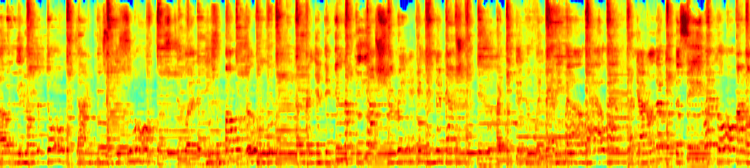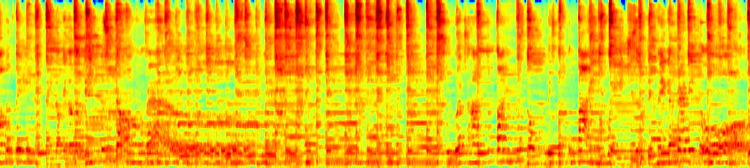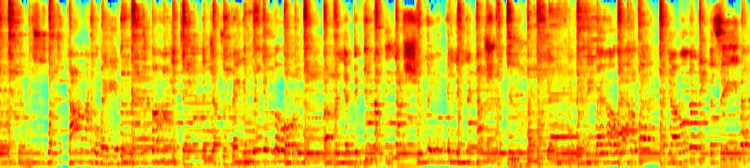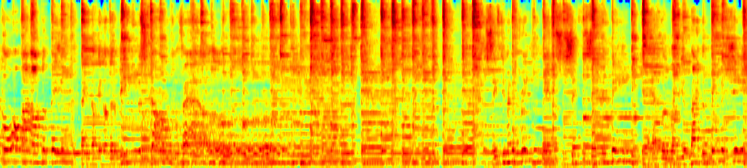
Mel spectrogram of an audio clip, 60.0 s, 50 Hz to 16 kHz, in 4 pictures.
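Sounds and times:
acoustic guitar strumming: 0.0s - 59.9s
mandolin playing: 0.0s - 59.9s.

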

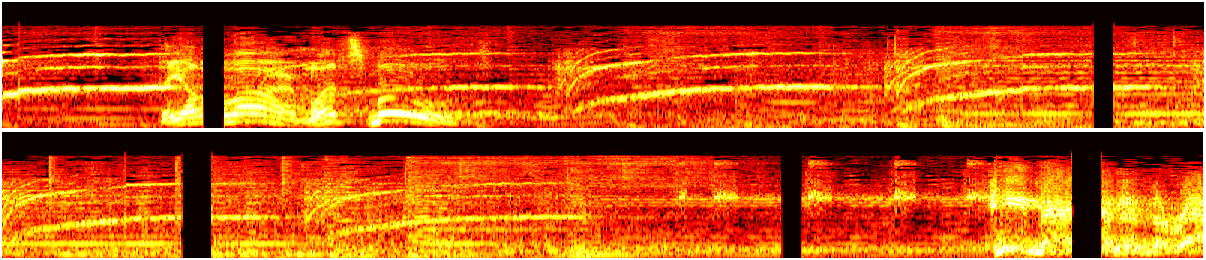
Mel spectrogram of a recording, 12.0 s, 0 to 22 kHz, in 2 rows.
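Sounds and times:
cartoon alarm siren whooping: 0.0s - 9.1s.

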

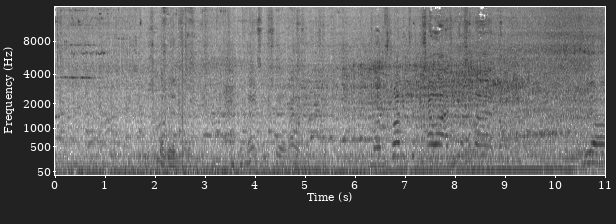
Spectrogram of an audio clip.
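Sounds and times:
car engine and tyres drone: 0.0s - 11.0s
faint voices: 0.0s - 11.0s.

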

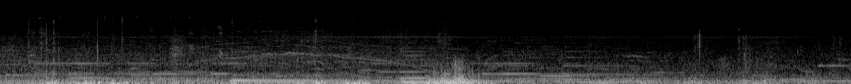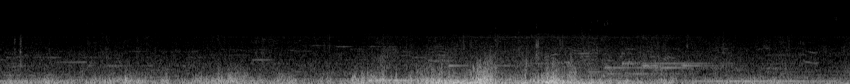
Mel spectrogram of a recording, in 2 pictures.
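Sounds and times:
wind rumbling on microphone: 0.0s - 17.0s.

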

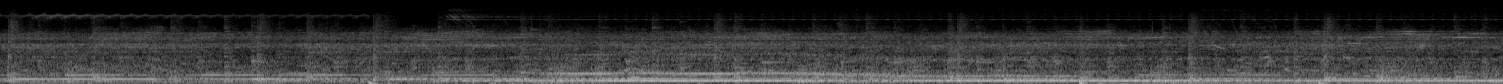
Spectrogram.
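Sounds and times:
grainy clicking noise texture: 0.0s - 15.0s
high wavering synth tone: 0.0s - 15.0s
low synth drone: 0.0s - 15.0s.

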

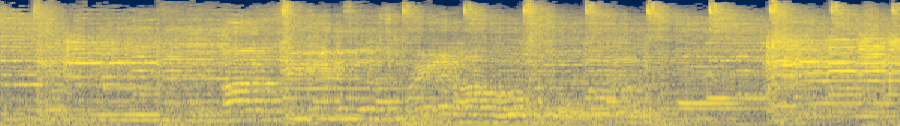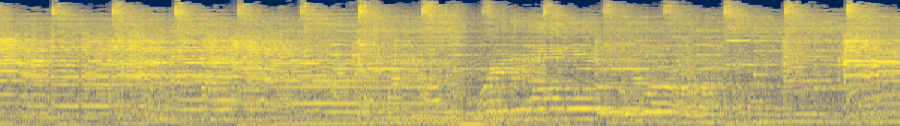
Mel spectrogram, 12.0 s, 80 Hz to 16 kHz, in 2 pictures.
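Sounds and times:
electric guitar: 0.0s - 12.0s
live band playing soul ballad: 0.0s - 12.0s.

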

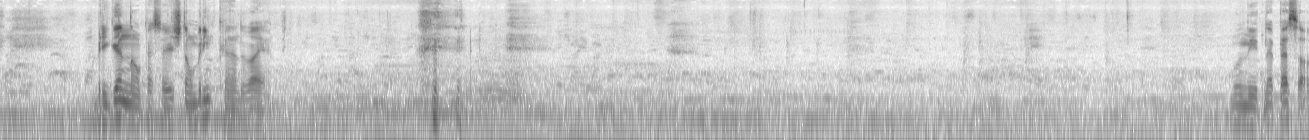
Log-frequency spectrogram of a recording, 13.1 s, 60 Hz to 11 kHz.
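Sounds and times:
indistinct background voices: 0.0s - 13.0s
steady low rumble: 0.0s - 13.0s.

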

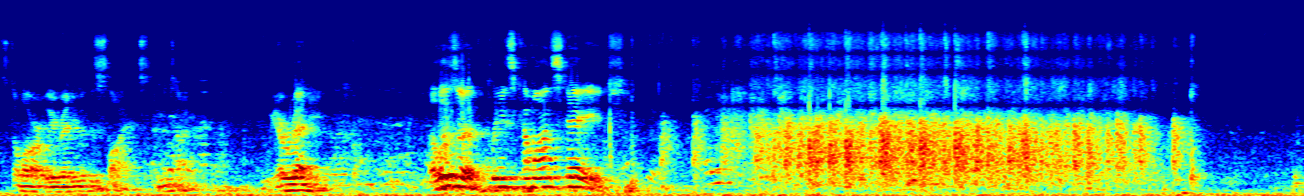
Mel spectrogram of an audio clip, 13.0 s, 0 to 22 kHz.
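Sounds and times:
audience applauding: 6.4s - 12.1s.

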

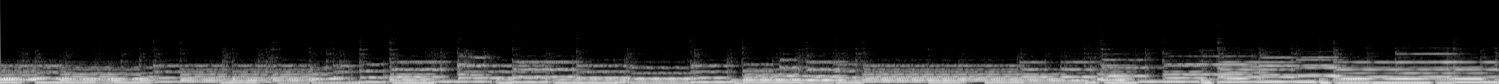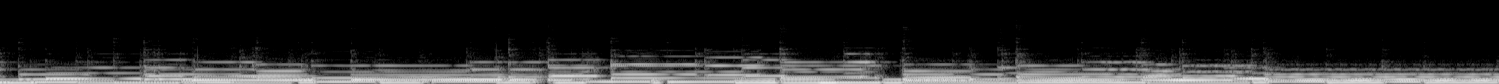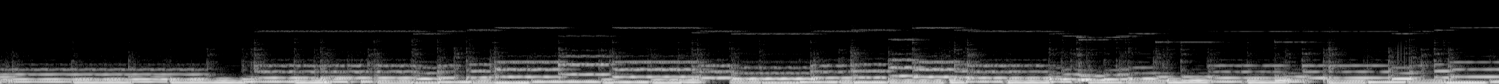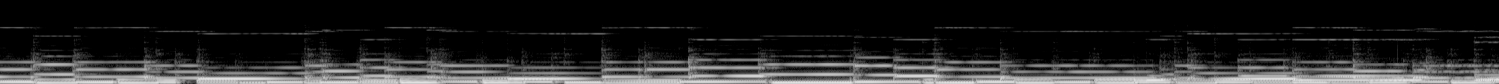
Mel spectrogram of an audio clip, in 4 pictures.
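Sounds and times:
high organ melody line: 0.0s - 59.9s
organ playing a hymn: 0.0s - 59.9s.

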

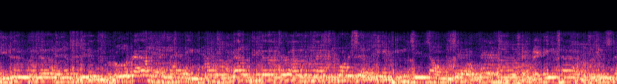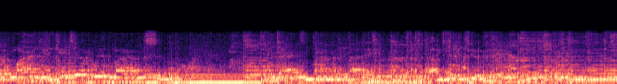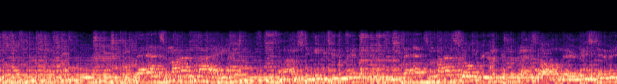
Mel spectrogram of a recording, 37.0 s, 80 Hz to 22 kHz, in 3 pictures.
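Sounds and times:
acoustic guitar strumming: 0.0s - 37.0s
man singing: 0.0s - 37.0s.

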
